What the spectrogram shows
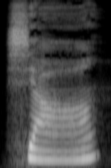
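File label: "xiang3", Mandarin Chinese pinyin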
